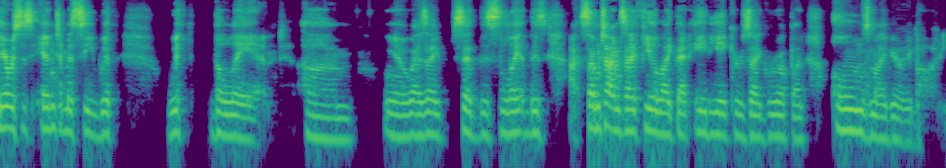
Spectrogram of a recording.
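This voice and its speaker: A somewhat breathy man with an American accent, fairly high in pitch, at a fairly quick pace with fairly even intonation. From Mississippi (Indianola), US South. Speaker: professor, writer. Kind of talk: panel conversation.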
